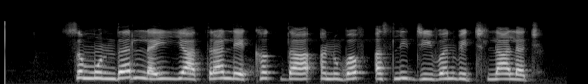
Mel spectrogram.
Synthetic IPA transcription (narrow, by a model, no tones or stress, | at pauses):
səmund̪əɾləijaːt̪ɾalekʰək̚d̪aʔənubʱəʋəsliːd͡ʑiːʋənʋit͡ʃlaːlət͡ʃ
